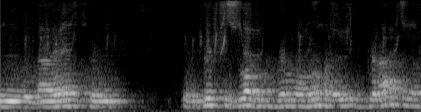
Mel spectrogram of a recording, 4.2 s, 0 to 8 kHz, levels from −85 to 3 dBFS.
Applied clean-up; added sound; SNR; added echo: neural separator model SepFormer DNS4.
